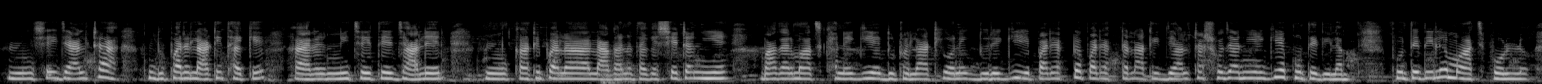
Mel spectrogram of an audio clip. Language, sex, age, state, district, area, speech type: Bengali, female, 30-45, West Bengal, Dakshin Dinajpur, urban, spontaneous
